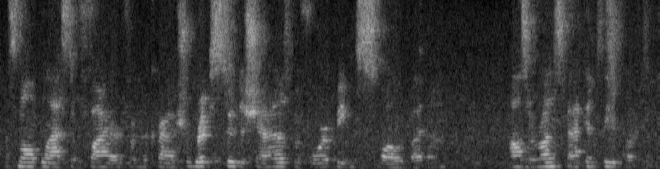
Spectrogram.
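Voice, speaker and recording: A woman's voice: lowish voice, level tone, normal speed, fairly bright tone, low-quality recording. Woman narrating a screenplay, faint noise. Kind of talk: scripted narration, screenplay read aloud.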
